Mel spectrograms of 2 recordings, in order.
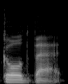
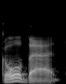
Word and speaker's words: Golbat: Goldbat, not goldbat. I started calling it Golbat when I was an adult.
